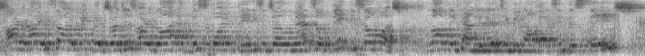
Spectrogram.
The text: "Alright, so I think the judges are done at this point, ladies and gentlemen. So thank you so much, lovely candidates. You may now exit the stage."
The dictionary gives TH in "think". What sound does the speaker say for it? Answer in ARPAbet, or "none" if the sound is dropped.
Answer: T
